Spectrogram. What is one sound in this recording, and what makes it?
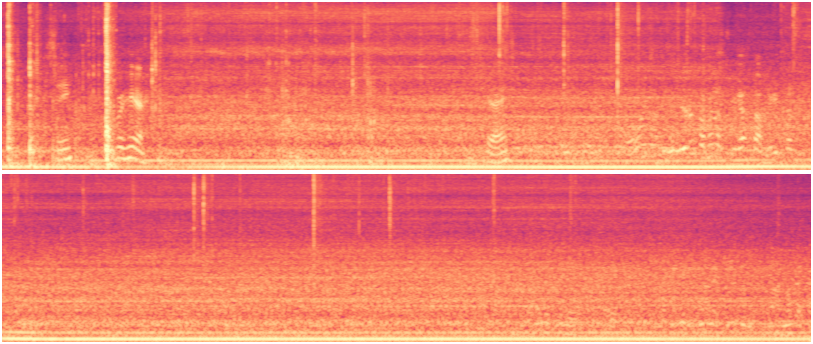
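A truck engine idles with a steady low drone.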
